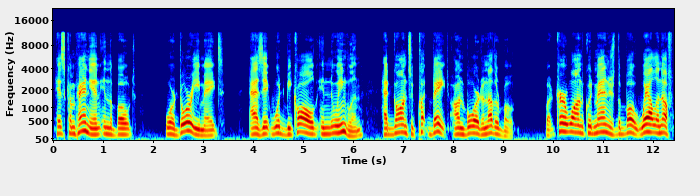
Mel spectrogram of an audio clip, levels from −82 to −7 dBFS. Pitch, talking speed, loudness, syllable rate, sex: 160 Hz, 155 wpm, -16 LUFS, 4.6 syllables/s, male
